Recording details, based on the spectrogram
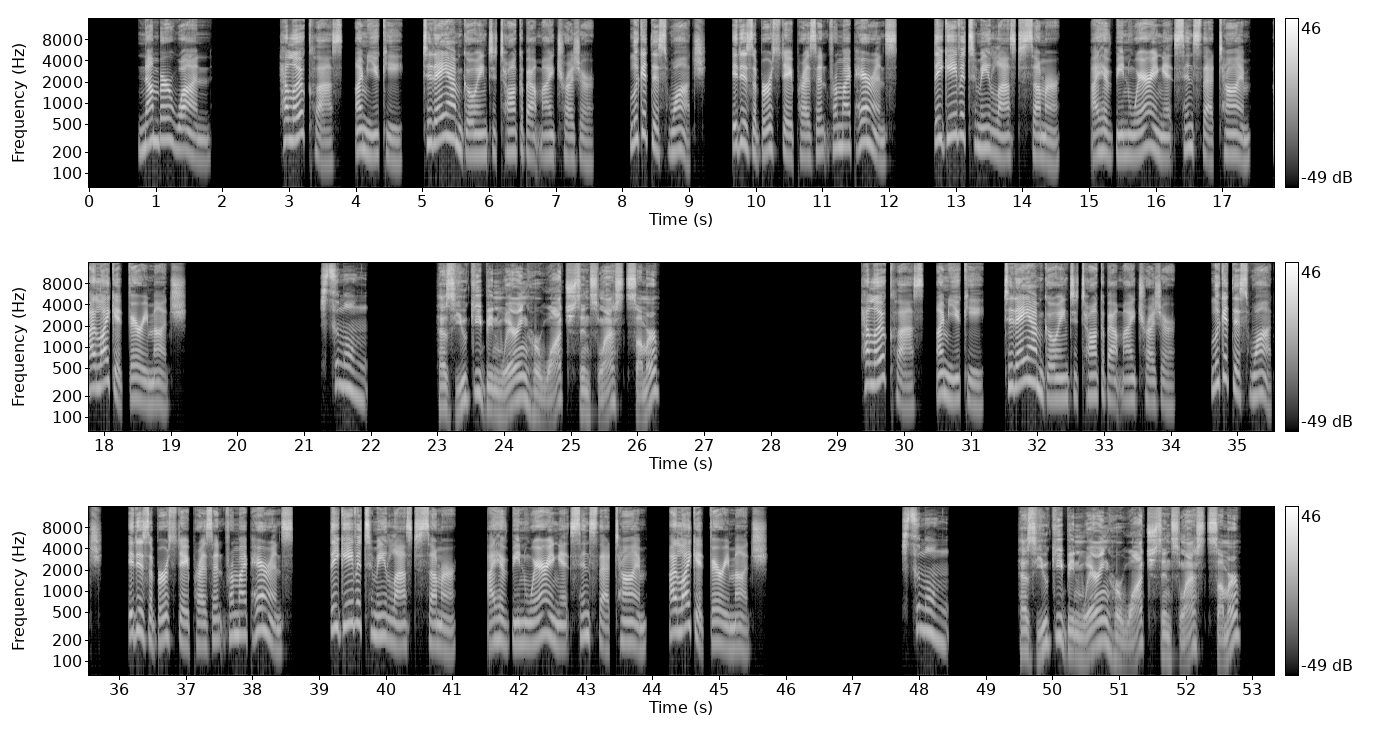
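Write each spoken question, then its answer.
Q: Has Yuki been wearing her watch since last summer?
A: Yes, she has.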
